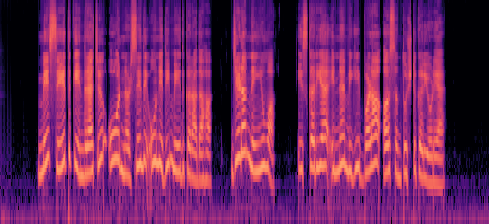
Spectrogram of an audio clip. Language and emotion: Dogri, sad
